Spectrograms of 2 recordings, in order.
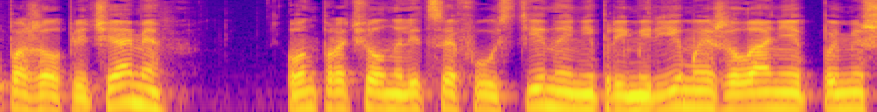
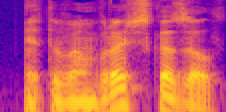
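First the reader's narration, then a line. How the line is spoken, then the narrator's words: Quiet question. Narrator (Russian): тихо спросил Пиротти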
